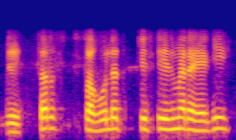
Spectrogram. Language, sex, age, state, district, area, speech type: Urdu, male, 18-30, Uttar Pradesh, Saharanpur, urban, conversation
